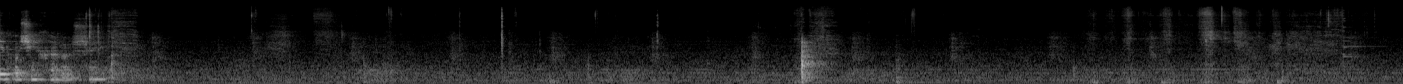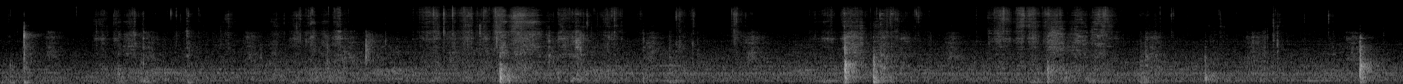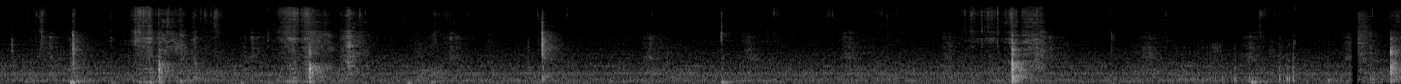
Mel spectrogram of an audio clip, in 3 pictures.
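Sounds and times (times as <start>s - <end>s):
knife slicing raw meat: 10.9s - 13.6s, 23.9s - 25.2s, 29.4s - 31.8s, 37.7s - 38.6s.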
